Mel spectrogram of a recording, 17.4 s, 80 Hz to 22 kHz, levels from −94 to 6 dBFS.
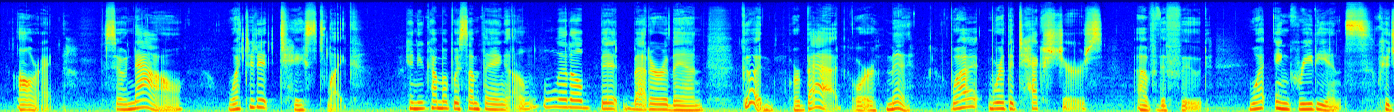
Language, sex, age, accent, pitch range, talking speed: English, female, 40-59, American, 150-190 Hz, 120 wpm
